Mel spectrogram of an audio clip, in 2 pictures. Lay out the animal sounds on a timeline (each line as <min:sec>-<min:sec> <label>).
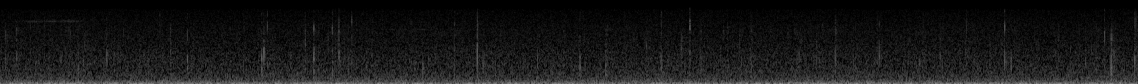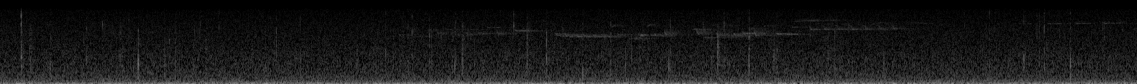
0:00.2-0:00.8 Golden-crowned Kinglet (Regulus satrapa)
0:15.3-0:20.8 Winter Wren (Troglodytes hiemalis)
0:19.2-0:19.8 Golden-crowned Kinglet (Regulus satrapa)
0:21.5-0:22.8 Golden-crowned Kinglet (Regulus satrapa)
